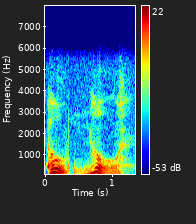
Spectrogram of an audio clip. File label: "oh no", Voice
